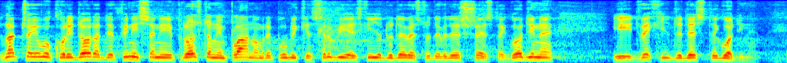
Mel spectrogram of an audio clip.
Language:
Serbian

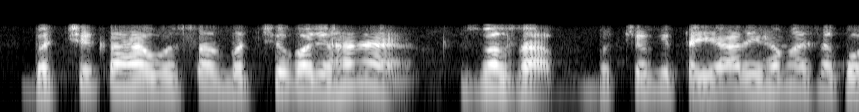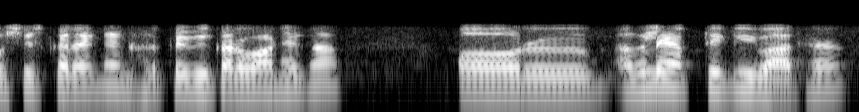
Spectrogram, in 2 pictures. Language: Urdu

